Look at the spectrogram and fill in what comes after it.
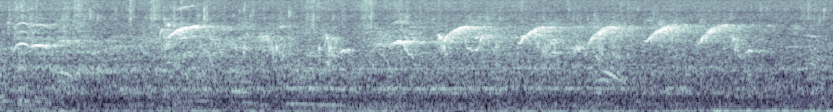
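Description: A bird calling a quick series of short, high chirps that each arch up and fall away, about three a second through the middle, over a steady low rumble of outdoor background noise.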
